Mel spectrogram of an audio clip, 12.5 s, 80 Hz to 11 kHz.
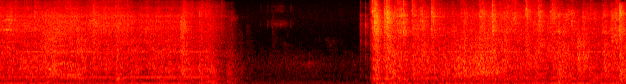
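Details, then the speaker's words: Garage door after its squeaky parts were sprayed with 3-in-One garage door lube, after treatment: opener hums and the door rolls evenly with no squeak, pausing briefly midway, then continuing smoothly; normal operation. "That sound a whole lot better. Yeah. That made a world of difference."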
